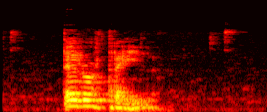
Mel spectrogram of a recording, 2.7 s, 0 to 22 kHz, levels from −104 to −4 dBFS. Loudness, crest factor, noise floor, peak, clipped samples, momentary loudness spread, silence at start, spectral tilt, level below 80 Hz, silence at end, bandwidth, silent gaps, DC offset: -29 LUFS; 18 dB; -71 dBFS; -14 dBFS; under 0.1%; 17 LU; 0.65 s; -7 dB/octave; -66 dBFS; 1.1 s; 7.4 kHz; none; under 0.1%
